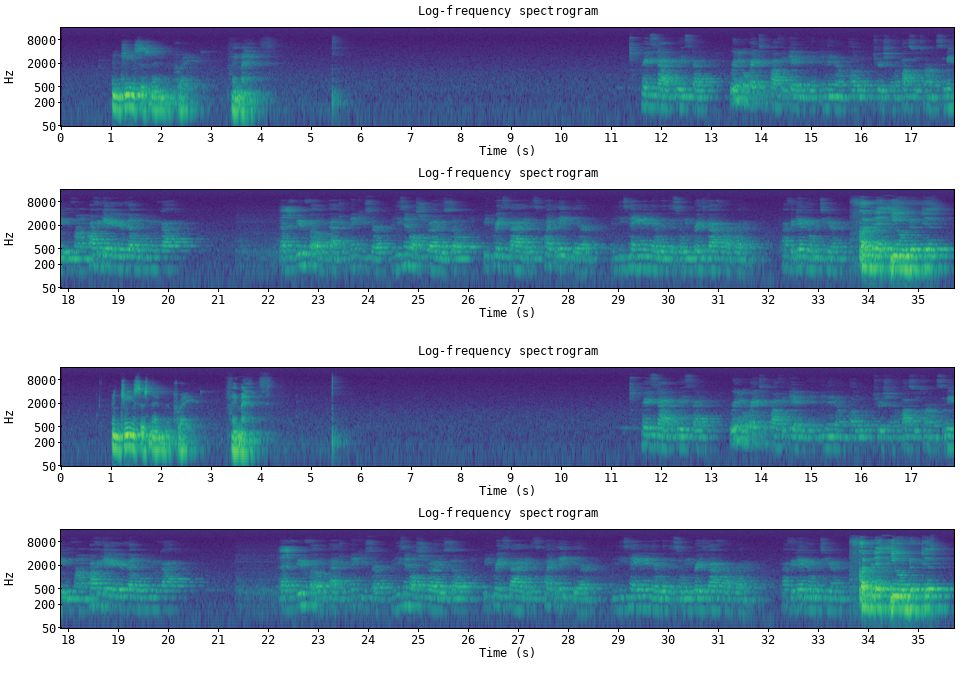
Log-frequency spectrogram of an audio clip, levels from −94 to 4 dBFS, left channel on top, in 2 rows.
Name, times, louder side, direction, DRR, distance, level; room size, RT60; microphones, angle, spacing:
voice 1, 1.0-2.6 3.3-3.8, right 3 dB, 85° right, 8 dB, 0.5 m, -23 dB
voice 2, 11.6-12.9 13.4-16.1 16.3-20.1 22.2-25.9 26.3-28.4 28.9-31.6 32.3-33.4, left 1 dB, 25° left, -11 dB, 2.2 m, -34 dB
voice 3, 33.6-35.3, right 2 dB, 35° right, -1 dB, 0.8 m, -21 dB
9.9 x 4.1 x 4.5 m, 1.5 s
head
